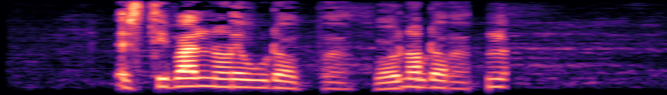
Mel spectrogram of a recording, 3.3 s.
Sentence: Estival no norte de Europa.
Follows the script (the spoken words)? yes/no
no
